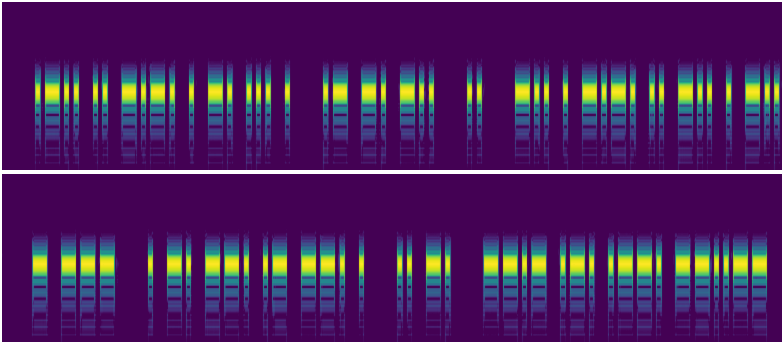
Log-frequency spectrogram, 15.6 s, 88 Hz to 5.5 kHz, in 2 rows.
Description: Morse code, heard as a keyed tone, about 25 wpm, 600 Hz. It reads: LICENSE AND I DECIDED TO ENGAGE IN QRP,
